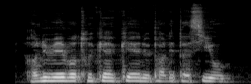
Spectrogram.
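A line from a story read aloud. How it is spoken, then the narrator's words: Cold, in good French. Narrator (French): lui dit froidement et en bon français le Portugais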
